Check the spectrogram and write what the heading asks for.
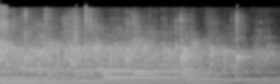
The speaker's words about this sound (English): One more time, why don't we give a hand clap of praise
